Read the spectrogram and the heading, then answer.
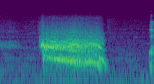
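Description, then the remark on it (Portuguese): A person imitates a young elephant calf's trumpet with one loud, brassy blast lasting under a second. Its pitch slides slightly downward, and it is otherwise quiet. “Eu, é, gente, eu sei fazer o barulho do elefante. Eu vou tentar aqui.”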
